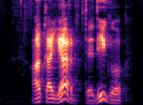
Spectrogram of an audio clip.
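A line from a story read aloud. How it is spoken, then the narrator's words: Bellowing. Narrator (Spanish): bramó Yevgraf Ivanovich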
